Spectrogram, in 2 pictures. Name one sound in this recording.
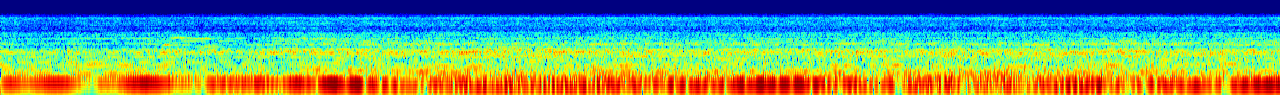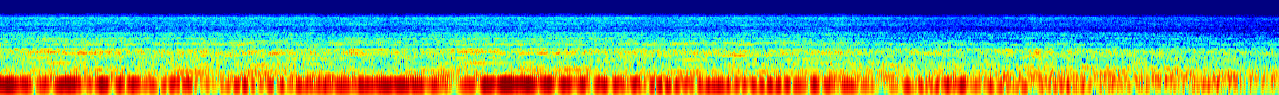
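Racing motorcycle engines whine loudly as they rev through the gears.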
